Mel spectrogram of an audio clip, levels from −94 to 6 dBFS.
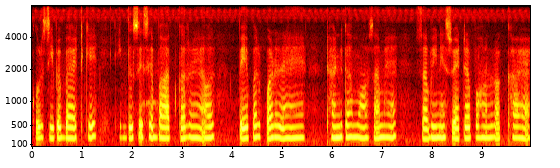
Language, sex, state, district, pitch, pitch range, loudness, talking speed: Hindi, female, Bihar, Vaishali, 235 Hz, 225-240 Hz, -14 LUFS, 155 wpm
